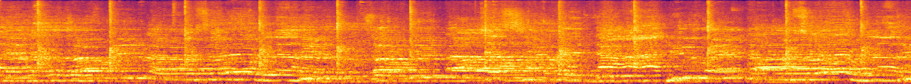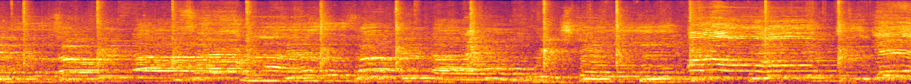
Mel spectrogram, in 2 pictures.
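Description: Male vocal group singing a song in several-part harmony, voices blending over one another.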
